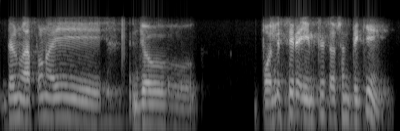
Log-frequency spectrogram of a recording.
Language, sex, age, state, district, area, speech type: Odia, male, 30-45, Odisha, Kalahandi, rural, conversation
